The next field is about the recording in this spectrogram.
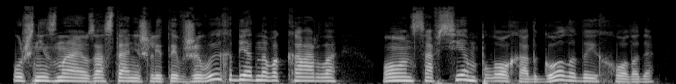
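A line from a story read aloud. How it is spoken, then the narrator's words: Sweet, sighing fox. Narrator (Russian): Лиса вздохнула еще умильнее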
